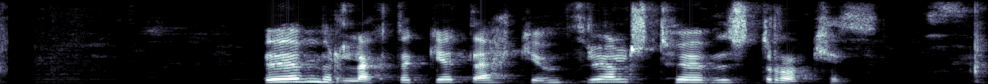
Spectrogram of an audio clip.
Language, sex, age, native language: Icelandic, male, 11, Icelandic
